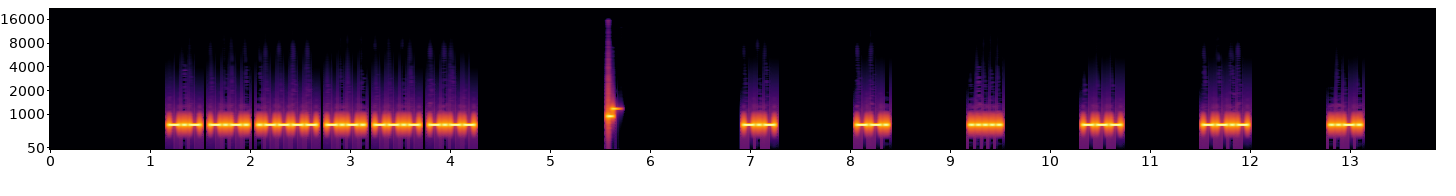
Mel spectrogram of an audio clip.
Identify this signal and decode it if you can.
Morse code, heard as a keyed tone, about 34 wpm, spaced as for 15 wpm, 700 Hz. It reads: KC1CQY KG5OQF
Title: USA Call Signs - 6 Characters - 8x Character Spacing - 35wpm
